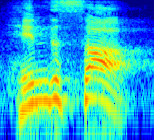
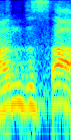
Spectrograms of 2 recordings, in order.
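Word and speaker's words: ہندسہ: तो यह है कि हिंद सा लफ्ज गलत है यह हसा है इसकी दाल तकरीबन साइलेंट है यह हंसा है दाल वैसे अमन साइलेंट ही होती है इस हे और दाल दोनों पर जब्र है इसलिए यह हंसा है हिंसा गलत आम दाल लिखा जाएगा पढ़ा नहीं जाएगा नहीं पढ़ा भी जाता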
